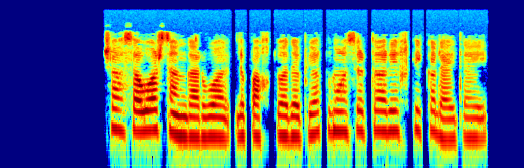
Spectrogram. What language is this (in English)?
Pashto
